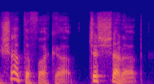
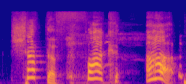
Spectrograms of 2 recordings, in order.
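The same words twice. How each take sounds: First: Muted dismissal. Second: High, loud, drawn-out mock yell; hammed-up indignant outburst, each word stretched; mock outrage. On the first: Retold or imitated. Photographer brushing off being called a legend, quietly dismissive. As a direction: wave the praise away under the voice. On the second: Photographer to admiring musician who called him a legend, mock outraged.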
